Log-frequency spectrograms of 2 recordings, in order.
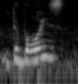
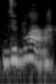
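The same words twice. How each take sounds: First: The name is pronounced the English way. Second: The name is pronounced the French way.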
